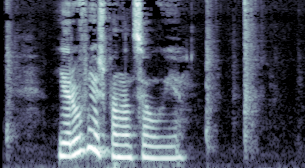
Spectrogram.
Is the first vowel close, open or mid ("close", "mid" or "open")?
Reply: open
